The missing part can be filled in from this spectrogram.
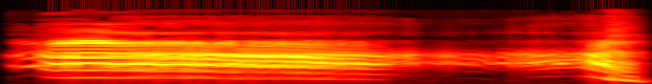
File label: death, UK; dialogue; mohaa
